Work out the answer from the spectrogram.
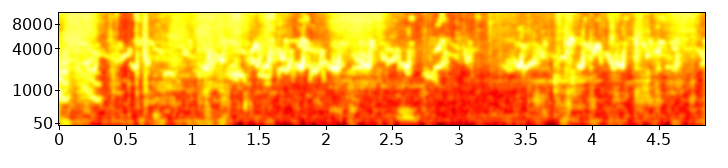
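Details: Young grey francolins at feeding time chirp busily in high, wavering notes, tumbling over one another in a near-continuous chatter.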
